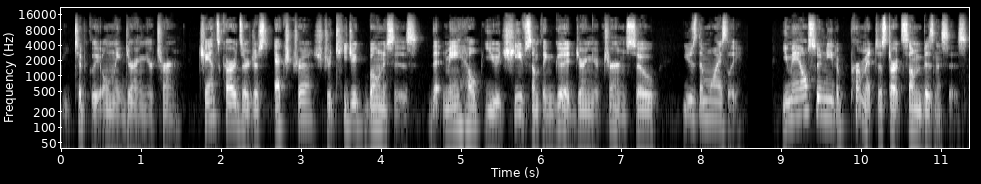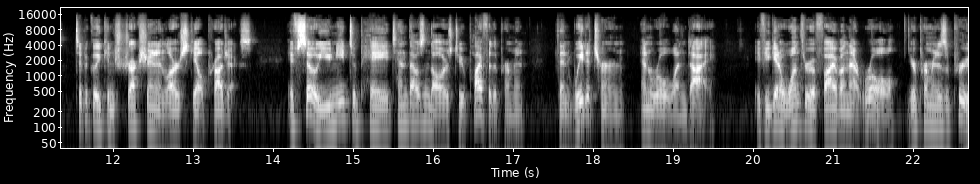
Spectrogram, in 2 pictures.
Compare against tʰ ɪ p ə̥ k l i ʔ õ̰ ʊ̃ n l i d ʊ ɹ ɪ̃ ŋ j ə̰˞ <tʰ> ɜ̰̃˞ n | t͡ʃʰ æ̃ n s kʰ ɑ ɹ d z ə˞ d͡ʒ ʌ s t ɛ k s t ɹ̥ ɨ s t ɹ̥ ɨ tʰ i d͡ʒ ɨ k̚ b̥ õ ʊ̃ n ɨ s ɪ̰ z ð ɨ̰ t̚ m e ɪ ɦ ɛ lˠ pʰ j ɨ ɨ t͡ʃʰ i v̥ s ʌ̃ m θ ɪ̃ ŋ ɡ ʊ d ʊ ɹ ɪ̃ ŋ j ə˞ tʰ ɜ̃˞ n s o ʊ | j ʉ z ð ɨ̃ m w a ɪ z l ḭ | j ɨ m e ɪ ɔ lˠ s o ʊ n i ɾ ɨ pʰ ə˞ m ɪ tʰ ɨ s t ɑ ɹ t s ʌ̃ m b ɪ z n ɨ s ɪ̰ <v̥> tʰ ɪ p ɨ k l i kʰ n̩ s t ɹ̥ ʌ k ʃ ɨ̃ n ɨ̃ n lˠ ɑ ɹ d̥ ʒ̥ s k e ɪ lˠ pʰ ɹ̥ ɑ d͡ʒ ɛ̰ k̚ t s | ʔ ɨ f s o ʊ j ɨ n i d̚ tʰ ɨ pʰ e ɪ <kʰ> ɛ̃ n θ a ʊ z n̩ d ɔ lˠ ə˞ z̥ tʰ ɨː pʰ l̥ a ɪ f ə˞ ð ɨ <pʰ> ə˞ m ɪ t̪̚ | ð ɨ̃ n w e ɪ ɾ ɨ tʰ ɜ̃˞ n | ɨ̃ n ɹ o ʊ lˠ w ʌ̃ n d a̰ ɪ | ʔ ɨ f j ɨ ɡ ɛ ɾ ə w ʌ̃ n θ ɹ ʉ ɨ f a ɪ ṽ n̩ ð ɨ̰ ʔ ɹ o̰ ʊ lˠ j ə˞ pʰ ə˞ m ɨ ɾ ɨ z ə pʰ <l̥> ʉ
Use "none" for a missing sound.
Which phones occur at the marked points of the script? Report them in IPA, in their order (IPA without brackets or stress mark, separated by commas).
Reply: tʰ, z̥, tʰ, pʰ, ɹ̥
